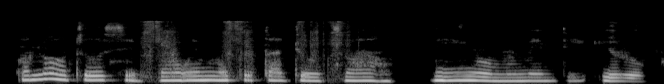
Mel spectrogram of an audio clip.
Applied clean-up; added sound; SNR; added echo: neural mask model RNNoise.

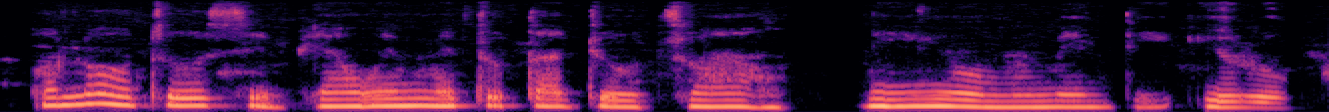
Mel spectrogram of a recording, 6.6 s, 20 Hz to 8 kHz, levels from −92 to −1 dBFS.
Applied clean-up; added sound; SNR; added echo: none; none; none; none.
